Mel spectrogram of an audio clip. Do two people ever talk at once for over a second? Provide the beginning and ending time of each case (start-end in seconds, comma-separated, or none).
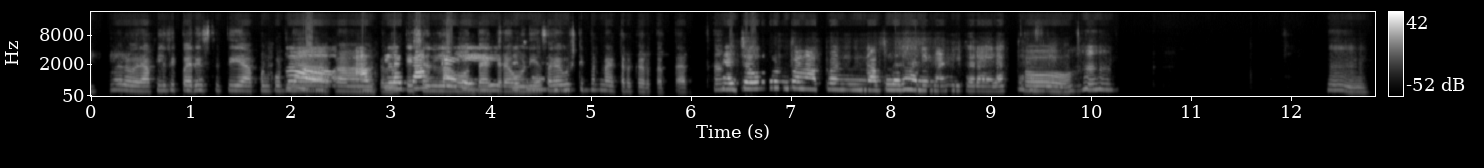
2.9-4.7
